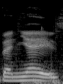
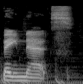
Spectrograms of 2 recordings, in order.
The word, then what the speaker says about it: beignet: a podcast and they were talking about beignets and i realized that that's what it is not bayonets so i thought i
